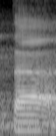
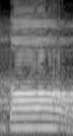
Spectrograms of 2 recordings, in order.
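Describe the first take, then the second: First: The t sound is light and thin. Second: The t sound is heavy and thick. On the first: The speaker calls it right. "tak tipis" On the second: The speaker calls it wrong. "taknya enggak boleh ikut tebal. Jangan to"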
